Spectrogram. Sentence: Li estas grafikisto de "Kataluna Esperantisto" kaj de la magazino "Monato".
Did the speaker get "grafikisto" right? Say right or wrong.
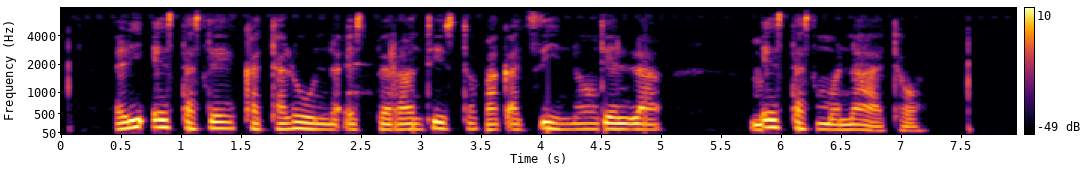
wrong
